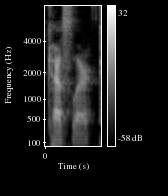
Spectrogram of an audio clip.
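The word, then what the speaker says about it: Koestler: All right, so you got Nick Cage as John Costler. Rose Byrne is Diana. – I think it's pronounced Kessler.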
